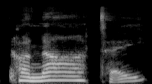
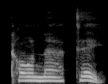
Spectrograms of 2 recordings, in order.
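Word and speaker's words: Konaté: Georgian, like Japanese and also like French, but you knew that anyway, has no stress whatsoever, which is why we don't say Konate, we say Konate, because it's boom, boom, boom, you see?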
